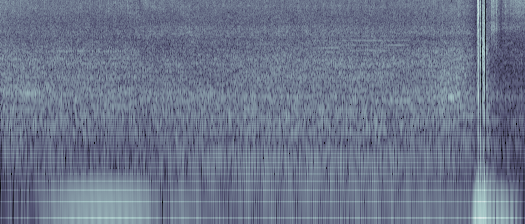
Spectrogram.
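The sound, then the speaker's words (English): A tractor engine runs steadily with a deep, continuous low rumble, fairly loud, briefly swelling early on, then a single sharp clunk near the end. No one speaks. “In fact, I don't want to sound controversial, but if you're going to drop any voice, perhaps drop your voice and just have the tractor.”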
